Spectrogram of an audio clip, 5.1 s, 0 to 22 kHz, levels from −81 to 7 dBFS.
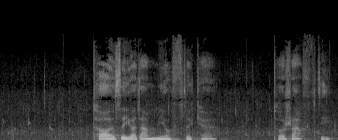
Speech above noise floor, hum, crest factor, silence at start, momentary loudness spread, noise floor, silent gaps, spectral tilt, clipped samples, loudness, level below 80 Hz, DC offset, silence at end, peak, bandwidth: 23 dB; none; 20 dB; 0 s; 24 LU; -48 dBFS; none; -4.5 dB/octave; under 0.1%; -26 LUFS; -56 dBFS; under 0.1%; 0 s; -8 dBFS; 16.5 kHz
